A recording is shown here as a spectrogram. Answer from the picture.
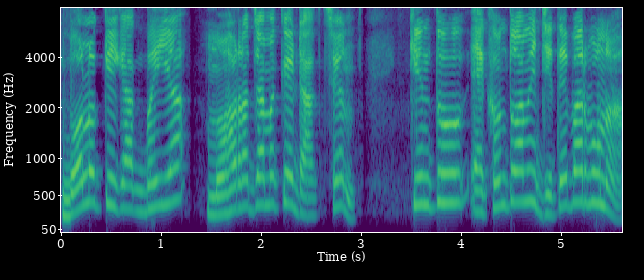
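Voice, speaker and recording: This female-sounding cartoonish character voice sits at an extremely high pitch. The pace is moderate. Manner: gentle, earnest.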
